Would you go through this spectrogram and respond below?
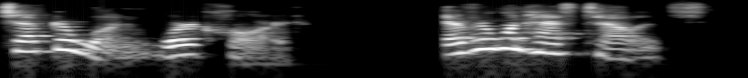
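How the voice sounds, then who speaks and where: A woman guest reader reading a children's book aloud in a deliberate way. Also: on the high side, huge pitch swings.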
